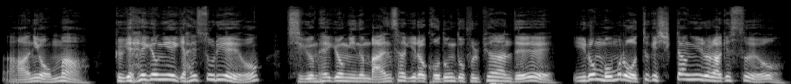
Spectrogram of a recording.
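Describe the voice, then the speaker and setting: A man's voice: a little high, expressive, fairly quick, few pauses, no echo, clean studio sound, lightly acted. A man voicing a young husband who argues with his mother to protect his pregnant wife. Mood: exasperated. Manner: pleading, exasperated. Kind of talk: dramatized story reading.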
